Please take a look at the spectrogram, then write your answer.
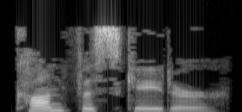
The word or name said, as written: confiscator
